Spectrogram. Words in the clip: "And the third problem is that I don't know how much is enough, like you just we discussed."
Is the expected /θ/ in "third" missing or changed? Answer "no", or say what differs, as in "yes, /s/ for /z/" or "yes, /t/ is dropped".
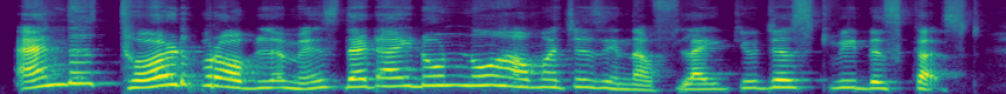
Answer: yes, /t/ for /θ/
